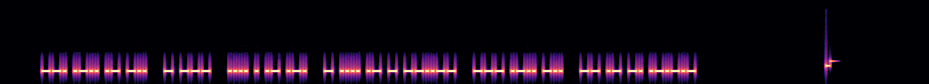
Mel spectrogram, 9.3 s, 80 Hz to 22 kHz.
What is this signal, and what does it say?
Morse code, heard as a keyed tone, about 44 wpm, 700 Hz. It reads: GLAD TO HEAR THAT, OLD MAN.
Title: Sentences from Top 800 Words 45wpm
